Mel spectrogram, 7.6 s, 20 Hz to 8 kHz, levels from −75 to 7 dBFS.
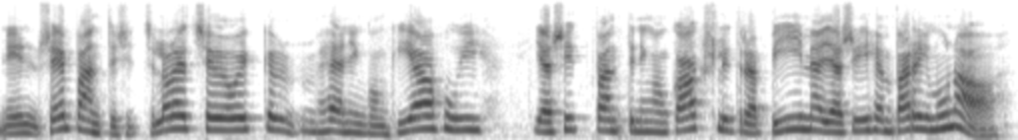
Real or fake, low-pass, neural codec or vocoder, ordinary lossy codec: real; 7.2 kHz; none; none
